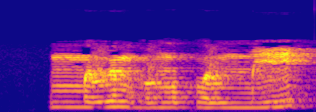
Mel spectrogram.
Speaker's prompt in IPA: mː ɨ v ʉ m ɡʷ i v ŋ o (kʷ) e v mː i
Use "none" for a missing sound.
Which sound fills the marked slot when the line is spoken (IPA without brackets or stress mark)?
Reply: kʷ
